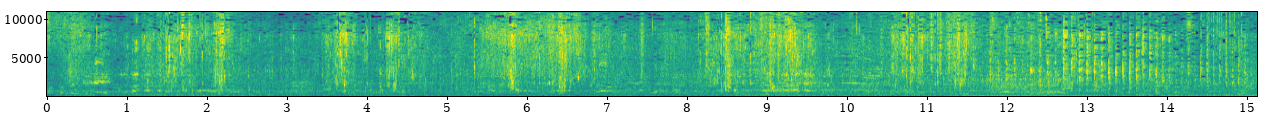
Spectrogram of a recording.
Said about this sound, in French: On est sur le port de Dakar, là. C'est complètement délirant. D'abord l'odeur. Le mot qui vient, c'est cloaque. Ça pue, c'est épouvantable. Mais c'est magnifique. C'est magnifique. Il y a des énormes ferries.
